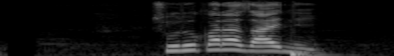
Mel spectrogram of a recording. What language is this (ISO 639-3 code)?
ben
